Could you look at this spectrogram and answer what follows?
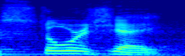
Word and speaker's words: storge: The third word, if you're going through this with us, is the word, the way you pronounce it, it looks almost like storage. That's not it. It's the word storge, S-T-R-G-E.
